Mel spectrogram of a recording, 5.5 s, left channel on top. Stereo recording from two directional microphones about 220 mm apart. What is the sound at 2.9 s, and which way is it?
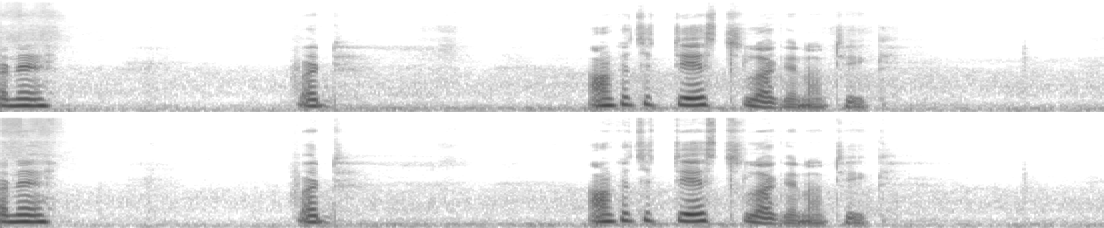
Speech, centre (ahead or behind).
